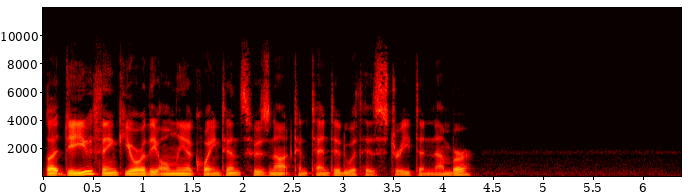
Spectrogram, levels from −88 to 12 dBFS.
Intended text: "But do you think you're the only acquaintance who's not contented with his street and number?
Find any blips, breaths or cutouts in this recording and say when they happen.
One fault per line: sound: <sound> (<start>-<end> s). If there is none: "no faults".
no faults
